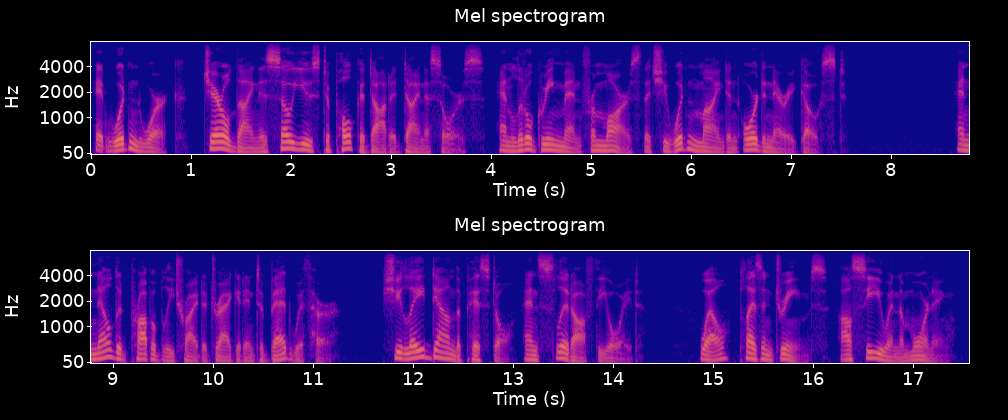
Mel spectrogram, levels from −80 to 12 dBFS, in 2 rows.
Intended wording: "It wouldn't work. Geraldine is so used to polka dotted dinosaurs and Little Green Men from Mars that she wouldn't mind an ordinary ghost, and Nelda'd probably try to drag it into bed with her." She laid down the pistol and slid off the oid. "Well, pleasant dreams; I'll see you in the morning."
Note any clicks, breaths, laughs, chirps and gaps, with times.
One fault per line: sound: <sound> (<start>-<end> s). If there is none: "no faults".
no faults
